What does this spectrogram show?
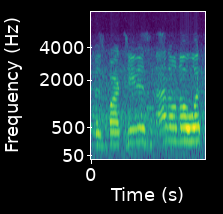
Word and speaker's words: Martinez: we're told that the absolute correctness of the pronunciation is martinez right field may set three to two paul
